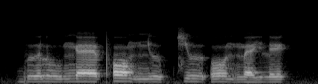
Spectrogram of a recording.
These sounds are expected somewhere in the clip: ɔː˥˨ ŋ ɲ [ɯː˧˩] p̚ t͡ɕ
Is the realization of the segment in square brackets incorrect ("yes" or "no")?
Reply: no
